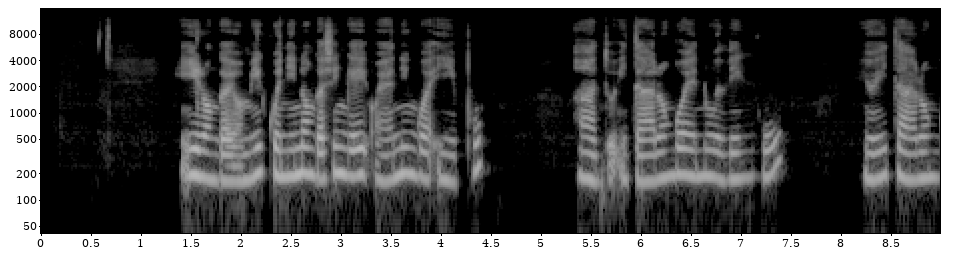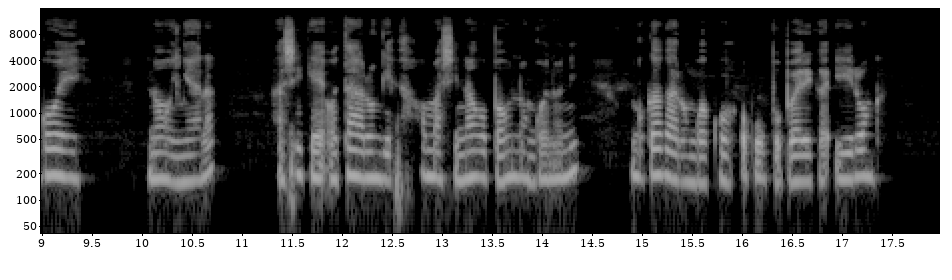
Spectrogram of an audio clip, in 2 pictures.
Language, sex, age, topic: Oshiwambo, female, 25-35, agriculture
